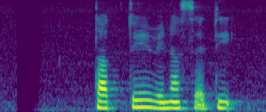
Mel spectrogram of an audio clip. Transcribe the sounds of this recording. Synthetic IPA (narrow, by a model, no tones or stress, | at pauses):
t̪at̪ːeːʋenɐsæ̰t̪i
